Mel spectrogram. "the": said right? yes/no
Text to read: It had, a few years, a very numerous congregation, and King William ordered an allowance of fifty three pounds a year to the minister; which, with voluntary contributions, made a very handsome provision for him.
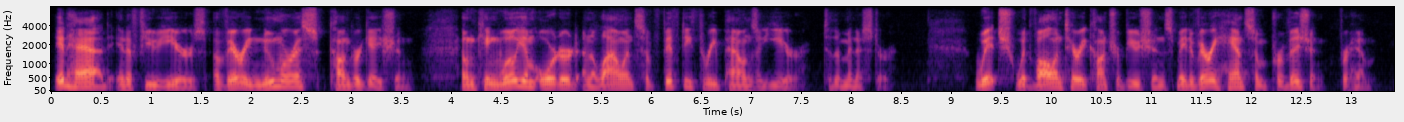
yes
